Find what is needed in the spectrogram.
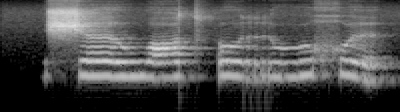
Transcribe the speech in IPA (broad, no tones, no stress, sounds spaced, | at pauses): ʃ ɜ w ɒ t͡sʼ o r u χʷ ɘ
